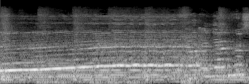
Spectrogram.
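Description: Live rock band playing, with one long note sliding upward and then held.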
